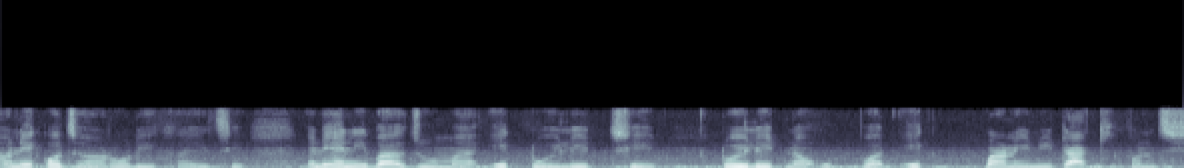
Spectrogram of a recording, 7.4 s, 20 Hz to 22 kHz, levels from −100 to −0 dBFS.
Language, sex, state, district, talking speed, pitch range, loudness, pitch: Gujarati, female, Gujarat, Valsad, 145 wpm, 185-235 Hz, -19 LUFS, 200 Hz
